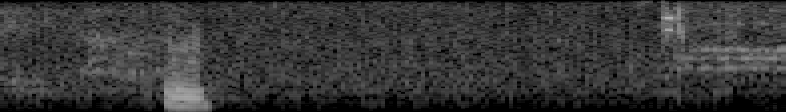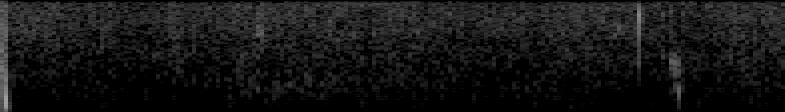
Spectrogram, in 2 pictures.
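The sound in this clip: Phone keypad tones as a call is dialed: a few short tone bursts over thin phone-line hiss, followed by near silence with faint isolated clicks.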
